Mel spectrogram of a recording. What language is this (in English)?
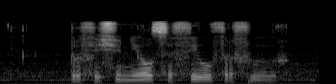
Afrikaans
